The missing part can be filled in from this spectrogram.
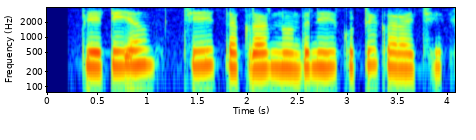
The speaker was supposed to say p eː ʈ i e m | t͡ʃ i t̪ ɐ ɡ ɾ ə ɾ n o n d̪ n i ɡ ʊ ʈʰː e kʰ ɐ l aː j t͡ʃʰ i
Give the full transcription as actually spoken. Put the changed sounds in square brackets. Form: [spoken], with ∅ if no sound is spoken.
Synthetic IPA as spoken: p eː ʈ i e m | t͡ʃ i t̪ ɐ [k] ɾ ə ɾ n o n d̪ n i [k] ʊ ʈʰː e [k] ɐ [ɾ] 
